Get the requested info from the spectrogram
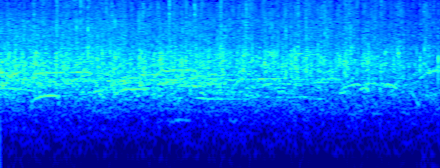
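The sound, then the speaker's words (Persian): Sustained applause from an audience, a dense, steady wash of clapping that holds at an even loudness for the full length with no talking over it. “یک چکچک و یک تشویق به افتخاری بزرگ کردن.”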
